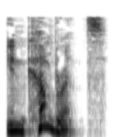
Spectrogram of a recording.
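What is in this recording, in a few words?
"incumbrance", English, British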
